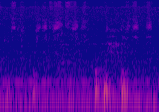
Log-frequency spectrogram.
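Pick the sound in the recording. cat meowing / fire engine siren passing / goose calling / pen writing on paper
pen writing on paper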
